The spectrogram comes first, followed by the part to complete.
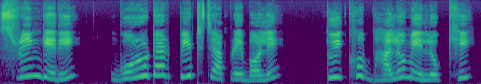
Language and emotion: Bengali, neutral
